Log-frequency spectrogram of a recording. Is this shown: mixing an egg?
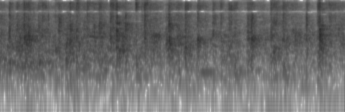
no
